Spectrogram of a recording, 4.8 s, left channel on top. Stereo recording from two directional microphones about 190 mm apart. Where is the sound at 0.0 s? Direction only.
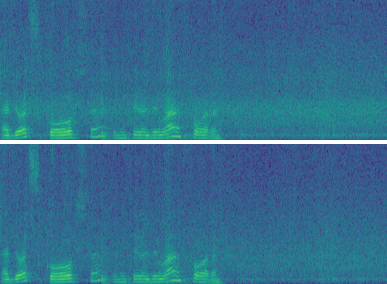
5° right (ahead or behind).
